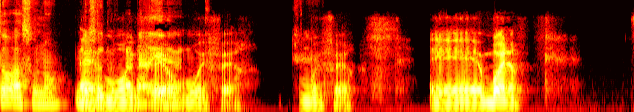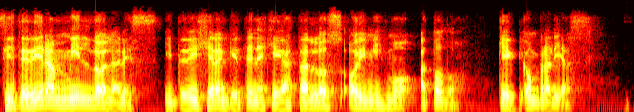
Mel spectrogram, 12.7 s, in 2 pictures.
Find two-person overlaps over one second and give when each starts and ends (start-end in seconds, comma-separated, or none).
0.8-2.1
